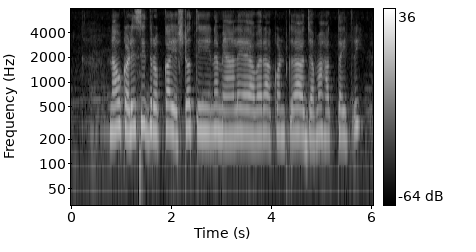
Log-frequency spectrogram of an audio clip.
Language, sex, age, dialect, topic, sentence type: Kannada, female, 41-45, Dharwad Kannada, banking, question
